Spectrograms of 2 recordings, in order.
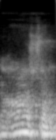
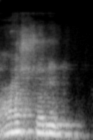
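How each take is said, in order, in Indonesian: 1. Kata ini berakhir dengan bunyi r mati. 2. Kata ini berakhir dengan akhiran -rin. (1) "Walayalin ashar" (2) "tidak ashrin"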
